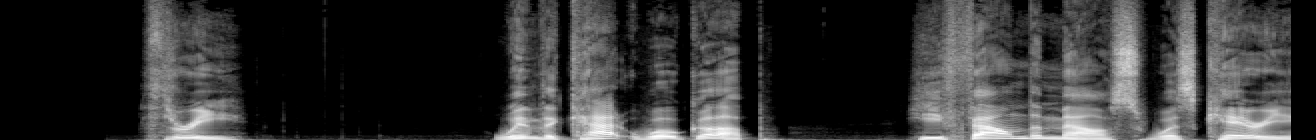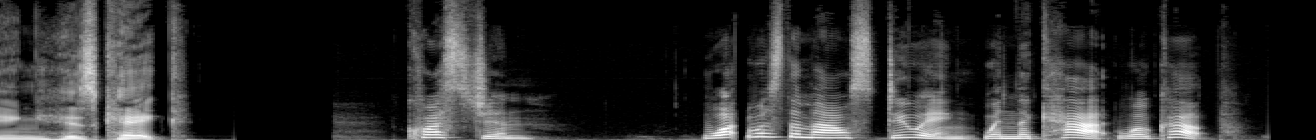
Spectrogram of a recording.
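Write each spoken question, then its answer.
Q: What was the mouse doing when the cat woke up?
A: He was carrying the cat's cake.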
